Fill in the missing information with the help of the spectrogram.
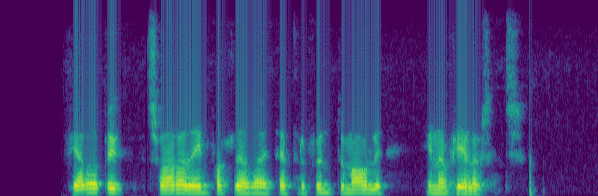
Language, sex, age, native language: Icelandic, male, 40-49, Icelandic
